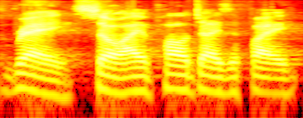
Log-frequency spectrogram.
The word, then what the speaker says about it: Rai: And I'm stumbling over your name because it's spelled R-A-I. So my brain wants to say Rye, but I know it's Ray.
